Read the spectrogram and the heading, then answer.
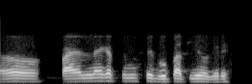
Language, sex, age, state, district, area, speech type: Marathi, male, 18-30, Maharashtra, Yavatmal, rural, conversation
